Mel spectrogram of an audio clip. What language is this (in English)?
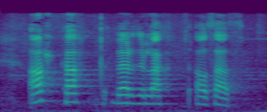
Icelandic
